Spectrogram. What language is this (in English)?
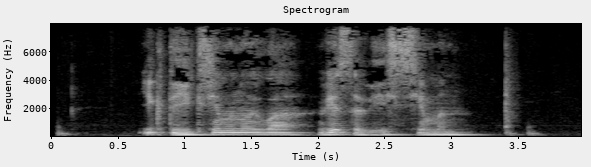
Mari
